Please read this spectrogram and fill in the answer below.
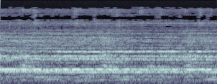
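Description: Mixed choir singing, holding long sustained notes in chords.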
